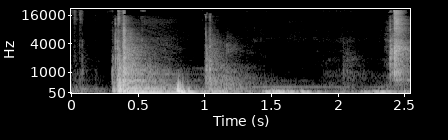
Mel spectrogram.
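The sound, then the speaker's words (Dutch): The door of a secured technical room is unlocked with a few dull thunks and knocks of lock and handle, separated by short pauses, then a brief brighter click near the end. “Ja, dit is een beveiligde ruimte. Dus even van het slot af.”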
